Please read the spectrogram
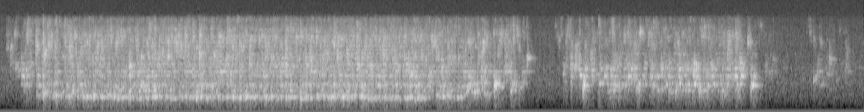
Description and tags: man urinating in toilet. recorded with low-fi digital voice recorder
bathroom, urinating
